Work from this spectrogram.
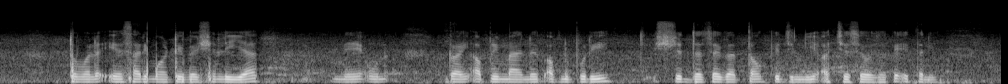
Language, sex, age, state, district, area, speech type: Dogri, male, 18-30, Jammu and Kashmir, Jammu, rural, spontaneous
